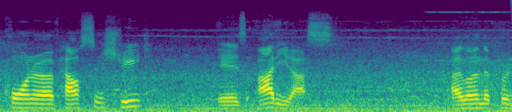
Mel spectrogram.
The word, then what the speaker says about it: Adidas: and on the corner of Houston Street is adios I learned that for not the correct way to pronounce that from a video many people incorrectly pronounced it as adidas but that's incorrect but it comes from -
